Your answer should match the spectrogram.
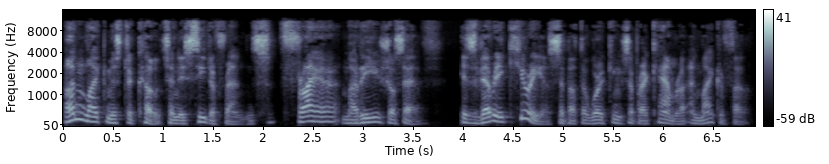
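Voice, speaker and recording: A man playing a wry documentary maker, narrating a radio play in the first person with expressive, husky delivery. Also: fairly low pitch, moderate pace, no echo, studio quality. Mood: observant, wry. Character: wry, enthusiastic documentary maker narrating his historical encounters.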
